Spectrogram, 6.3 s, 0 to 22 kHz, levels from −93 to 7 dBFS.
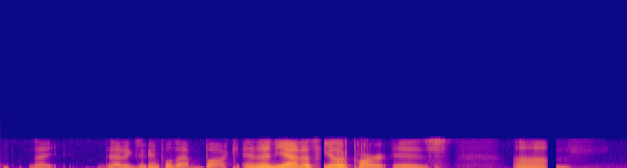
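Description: Speech on a telephone-band G.711 line, which keeps everything under 4 kHz. Packet loss with pitch repetition hits three times: scattered gaps from 1.42 to 1.58 s (100 ms missing, longest run 60 ms), then 3.16 to 3.24 s (80 ms) and 5.42 to 5.56 s (140 ms). Each gap is bridged by a looped, buzzy held tone that fades before the speech cross-fades back, consistent with lost 20 ms packets. Processor overload crackle follows from 3.38 to 3.67 s, a gritty tearing as roughly ten tiny sub-millisecond buffers miss their deadline and get filled with stale audio, leaving hard-edged clicks until the load clears.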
